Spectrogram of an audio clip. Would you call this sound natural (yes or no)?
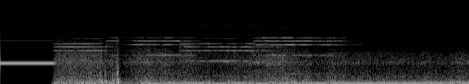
yes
